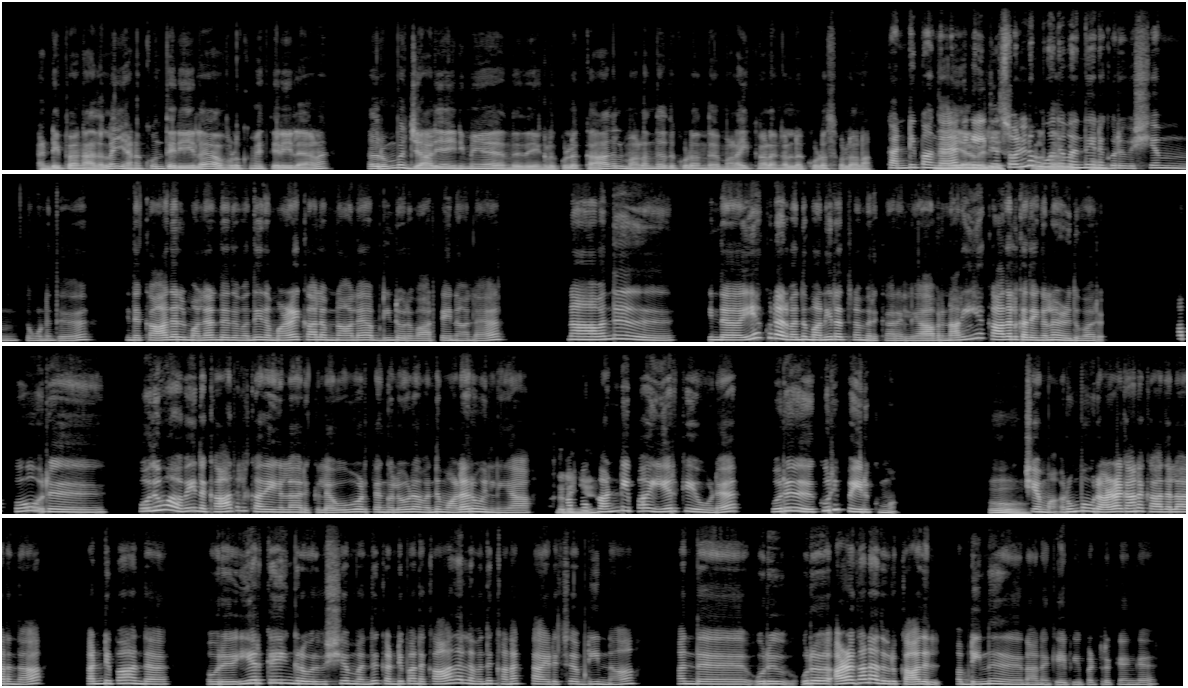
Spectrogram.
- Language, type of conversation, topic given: Tamil, podcast, மழைக்காலம் உங்களை எவ்வாறு பாதிக்கிறது?
- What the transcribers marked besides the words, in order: tapping; in English: "கனெக்ட்"; drawn out: "அந்த"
